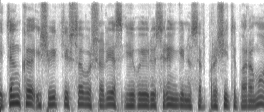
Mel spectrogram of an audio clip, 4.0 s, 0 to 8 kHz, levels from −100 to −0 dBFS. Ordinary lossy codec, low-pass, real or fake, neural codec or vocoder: Opus, 64 kbps; 7.2 kHz; fake; vocoder, 22.05 kHz, 80 mel bands, Vocos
